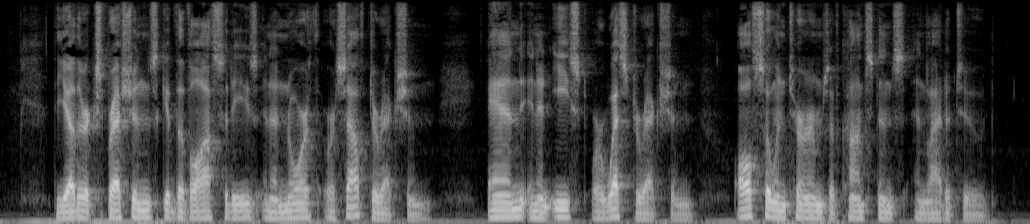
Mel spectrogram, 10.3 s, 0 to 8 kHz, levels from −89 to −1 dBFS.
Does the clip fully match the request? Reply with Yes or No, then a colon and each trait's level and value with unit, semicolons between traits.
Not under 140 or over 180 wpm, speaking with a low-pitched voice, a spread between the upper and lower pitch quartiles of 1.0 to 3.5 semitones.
Yes: average, 155 wpm; very low, 90 Hz; average, 2.8 semitones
